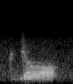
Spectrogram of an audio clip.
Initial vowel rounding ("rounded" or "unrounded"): rounded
